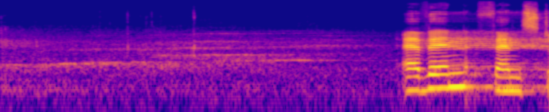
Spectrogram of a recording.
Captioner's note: audience cheering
